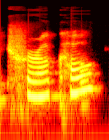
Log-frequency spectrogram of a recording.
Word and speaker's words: troco: hundred three eyes trocco same thing about the r here troco Croco okay if you can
